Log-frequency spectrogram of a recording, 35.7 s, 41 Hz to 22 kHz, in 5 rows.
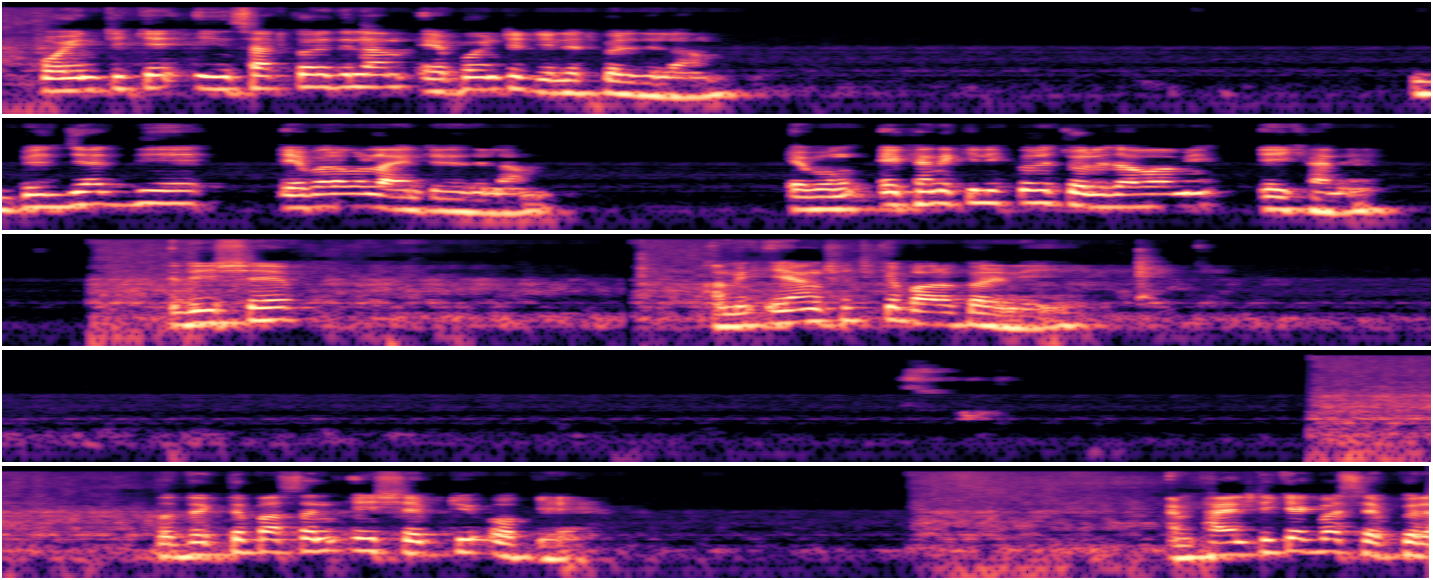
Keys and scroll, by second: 3.4 Delete, 17.5 Return, 33.0 Home.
